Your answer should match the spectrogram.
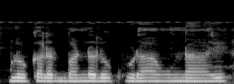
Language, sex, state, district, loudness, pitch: Telugu, male, Telangana, Mahabubabad, -16 LUFS, 155 Hz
